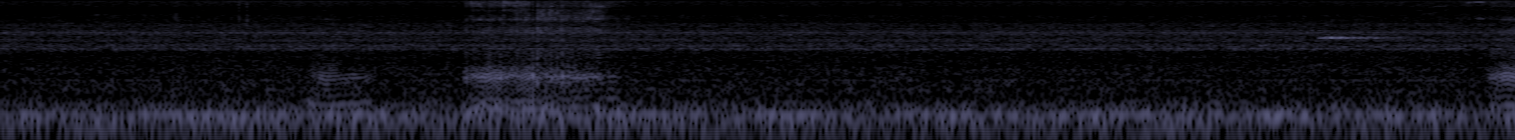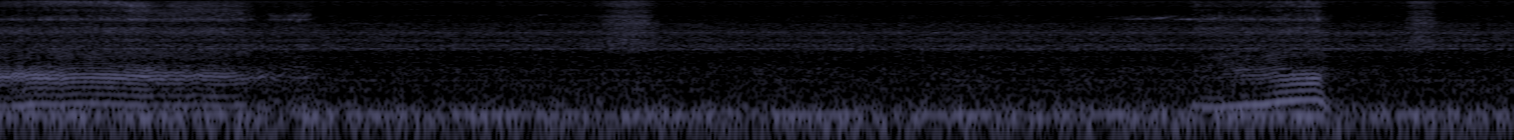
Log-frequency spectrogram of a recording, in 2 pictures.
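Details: Snoring during sleep: three slow, rattling breath noises spaced several seconds apart over a steady low hum.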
